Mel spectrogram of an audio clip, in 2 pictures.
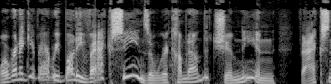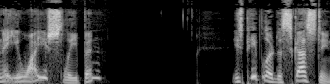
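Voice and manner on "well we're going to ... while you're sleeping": very high put-on voice, pitch swooping around. Joking that Bill Gates will deliver vaccines down chimneys: imitating Bill Gates. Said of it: "Bill Gates is going to run Santa's route".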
